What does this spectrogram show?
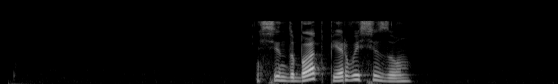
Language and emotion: Russian, neutral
